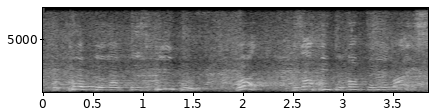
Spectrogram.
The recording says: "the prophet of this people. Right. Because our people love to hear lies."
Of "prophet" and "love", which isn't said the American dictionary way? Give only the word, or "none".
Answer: prophet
